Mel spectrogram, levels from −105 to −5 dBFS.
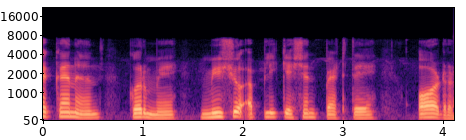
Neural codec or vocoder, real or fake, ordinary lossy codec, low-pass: none; real; none; 7.2 kHz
